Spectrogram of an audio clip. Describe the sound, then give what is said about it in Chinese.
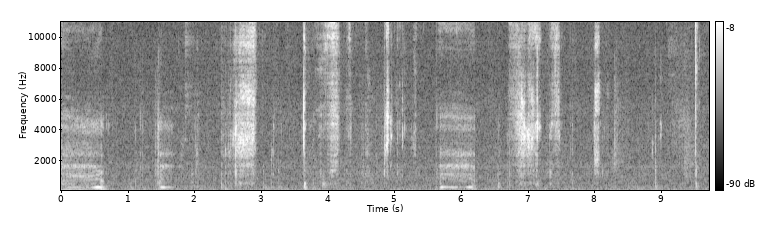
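Soft papery dabbing as wet paper, too wet to keep writing on, is blotted dry, several brief pressing bursts spaced irregularly over a quiet background, with no talking. “真糟糕，连纸都被弄湿了，这样就不能继续写字了。没办法，姐姐就帮你吸干一点了。”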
